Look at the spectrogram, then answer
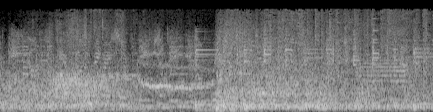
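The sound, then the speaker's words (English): Race cars skid with a rising tire squeal, then a sudden crash hits near the midpoint as rookie Suarez goes up and over Regan Smith in a big wreck. Loud engine roar and crowd-like noise continue afterward, with voices talking underneath. “That's the rookie Suarez up and over Regan Smith, the big one in the Toyota trial.”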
